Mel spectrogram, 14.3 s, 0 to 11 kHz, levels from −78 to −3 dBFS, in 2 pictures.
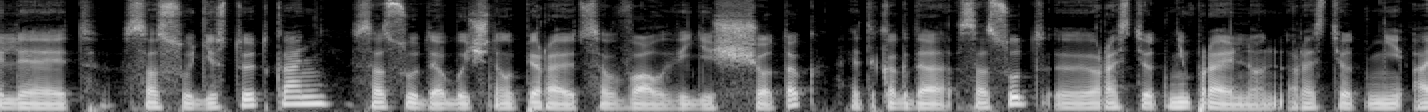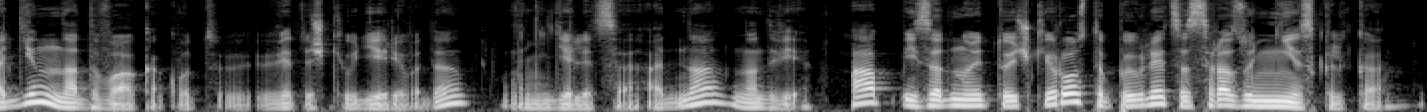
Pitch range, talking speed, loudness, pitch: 85-125 Hz, 170 wpm, -18 LUFS, 95 Hz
